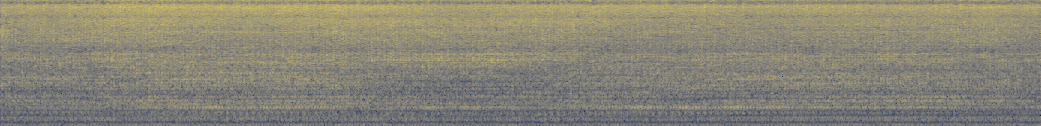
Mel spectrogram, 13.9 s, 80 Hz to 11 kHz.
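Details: 2000 Toyota Camry LE, 173,000 miles, fresh Aisin timing belt, new radiator and hoses: smooth, even four-cylinder idle with soft steady hum, no ticking, knocking or belt squeal; healthy.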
